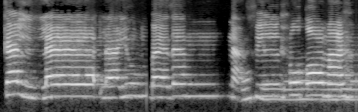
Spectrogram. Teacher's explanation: আপনাদের কারো কারো কাল্লা এর লামের মধ্যে টানটা হচ্ছে না, টান দিতে হবে।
